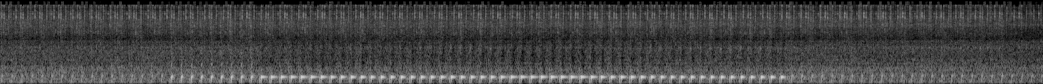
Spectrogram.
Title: Grand Cherokee clicking noise from engine side !! #shots #grandcherokee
